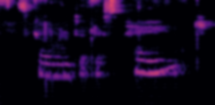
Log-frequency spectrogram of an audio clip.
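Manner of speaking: soft whisper to the listeners; whispered aside. Real, not acted. Reader whispering to children while turning the page. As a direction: lean in and whisper.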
